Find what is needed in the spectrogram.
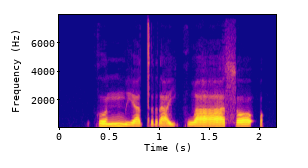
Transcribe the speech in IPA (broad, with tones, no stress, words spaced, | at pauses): ko˦˥nmi˨˩a̯tra˩˦j kwaː˧sɔ˦˥ʔ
